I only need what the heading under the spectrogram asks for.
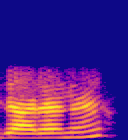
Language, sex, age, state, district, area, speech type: Malayalam, female, 45-60, Kerala, Kozhikode, urban, conversation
